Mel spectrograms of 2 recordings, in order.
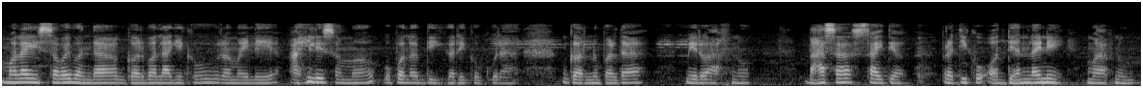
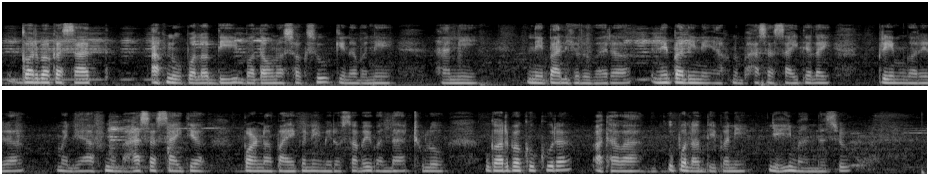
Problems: none marked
